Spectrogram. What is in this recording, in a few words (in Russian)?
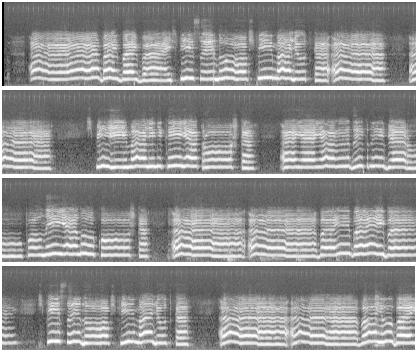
колыбельная; Русское Поозерье; Прибабульки; А, бай-бай-бай-бай - Юра, Юра, Юравей; Фольклорный фестиваль имени Ольги Сергеевой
